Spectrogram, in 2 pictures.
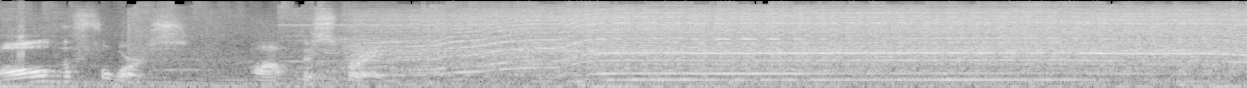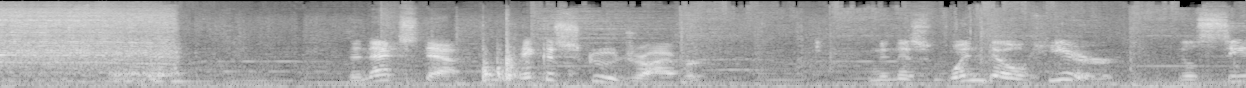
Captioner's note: drilling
